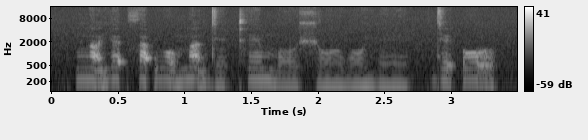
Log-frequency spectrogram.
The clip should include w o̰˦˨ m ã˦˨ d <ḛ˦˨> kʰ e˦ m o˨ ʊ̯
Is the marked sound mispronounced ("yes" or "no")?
yes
